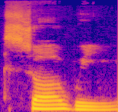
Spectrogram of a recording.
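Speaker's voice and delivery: put-on a small sulky kid; dad lightly voicing his son apologizing; toddler apology.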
